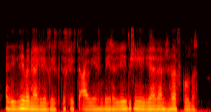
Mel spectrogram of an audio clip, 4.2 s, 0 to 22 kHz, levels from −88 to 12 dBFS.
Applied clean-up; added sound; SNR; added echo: neural diffusion model UNIVERSE++.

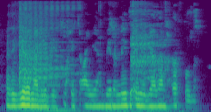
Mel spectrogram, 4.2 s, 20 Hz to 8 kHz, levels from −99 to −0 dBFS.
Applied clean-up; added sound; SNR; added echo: classical method log-MMSE.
